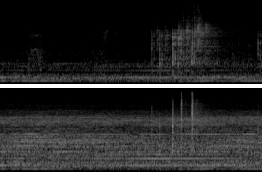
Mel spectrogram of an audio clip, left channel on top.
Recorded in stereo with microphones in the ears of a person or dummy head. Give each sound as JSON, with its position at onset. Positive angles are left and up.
{"t": 1.5, "sound": "crushing", "side_deg": -85, "distance_m": 4.0}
